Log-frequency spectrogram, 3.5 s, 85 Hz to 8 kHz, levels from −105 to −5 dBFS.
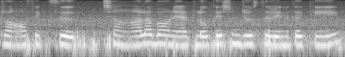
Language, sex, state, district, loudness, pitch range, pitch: Telugu, female, Andhra Pradesh, Srikakulam, -16 LUFS, 225-240 Hz, 230 Hz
